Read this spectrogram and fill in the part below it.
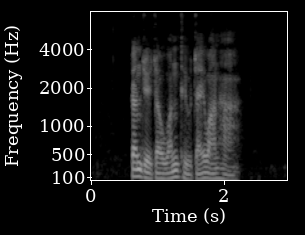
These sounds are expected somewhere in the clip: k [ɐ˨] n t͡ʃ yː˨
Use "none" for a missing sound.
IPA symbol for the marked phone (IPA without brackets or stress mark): ɐ˥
